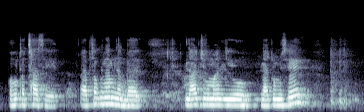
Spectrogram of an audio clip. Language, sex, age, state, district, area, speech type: Maithili, male, 18-30, Bihar, Samastipur, rural, spontaneous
